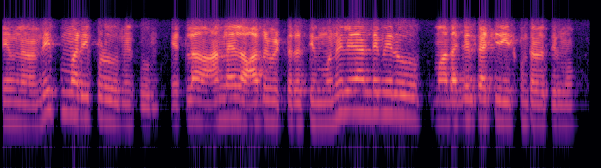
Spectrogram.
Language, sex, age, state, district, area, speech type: Telugu, male, 18-30, Telangana, Hanamkonda, urban, conversation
